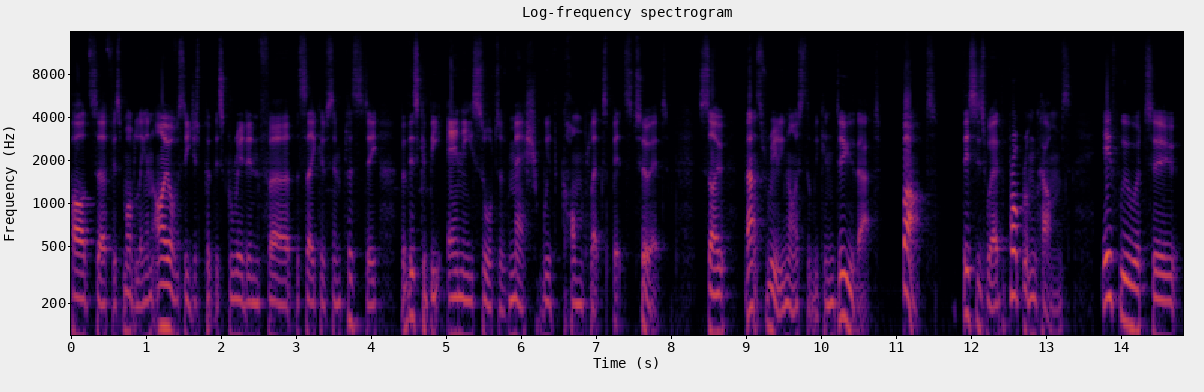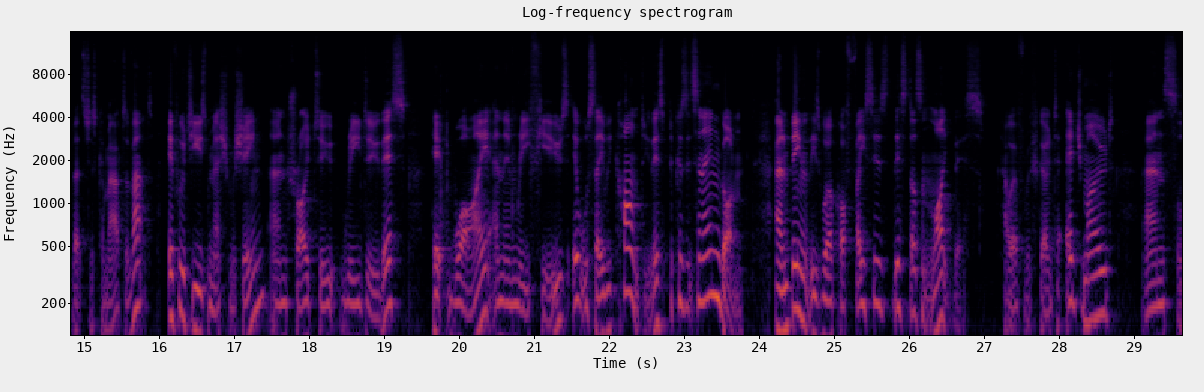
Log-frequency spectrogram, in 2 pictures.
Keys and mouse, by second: 12.5 middle click, 13.1 shift+middle drag, 13.8 middle click, 15.7 click, 16.6 click, 17.0 Tab, 17.7 click, 18.5 ctrl+click, 18.8 middle click, 19.2 shift+middle click, 19.7 y, 23.8-24.1 middle drag, 24.9-25.4 middle drag, 25.8 Tab, 27.6 click, 28.4 ctrl+click, 29.5 shift+click.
